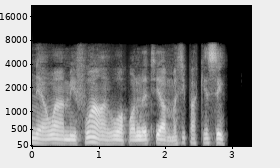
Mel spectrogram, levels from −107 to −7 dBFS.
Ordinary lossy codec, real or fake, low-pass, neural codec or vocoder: none; fake; 7.2 kHz; codec, 16 kHz, 0.5 kbps, X-Codec, WavLM features, trained on Multilingual LibriSpeech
